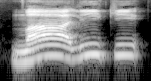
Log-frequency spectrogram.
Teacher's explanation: لام کسرہ آواز باریک اور نیچے جائیں گی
